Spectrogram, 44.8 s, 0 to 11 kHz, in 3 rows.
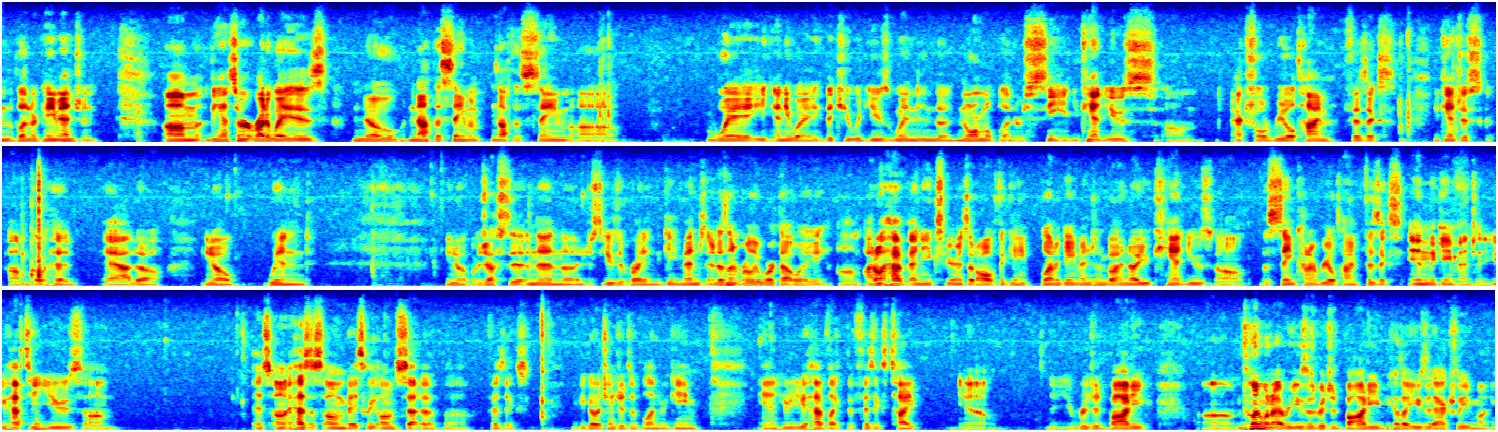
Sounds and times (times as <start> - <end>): Speech: 0.0 - 1.0, 1.6 - 6.2, 7.0 - 18.1, 19.4 - 31.1, 32.3 - 44.8.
